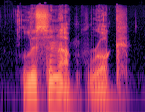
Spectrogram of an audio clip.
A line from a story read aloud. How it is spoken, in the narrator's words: he said, his voice harsh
